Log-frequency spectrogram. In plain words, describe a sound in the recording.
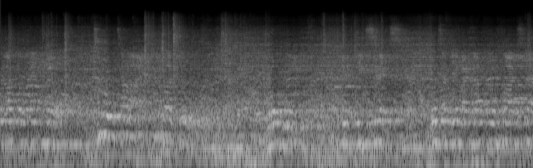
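Robot machines whir and clatter on the playing field.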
